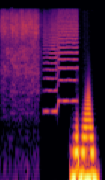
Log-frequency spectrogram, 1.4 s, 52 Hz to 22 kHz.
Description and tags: Schlafstarre 1 Schlafstarre 1
own, Sleep, paralysis, sounds, my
